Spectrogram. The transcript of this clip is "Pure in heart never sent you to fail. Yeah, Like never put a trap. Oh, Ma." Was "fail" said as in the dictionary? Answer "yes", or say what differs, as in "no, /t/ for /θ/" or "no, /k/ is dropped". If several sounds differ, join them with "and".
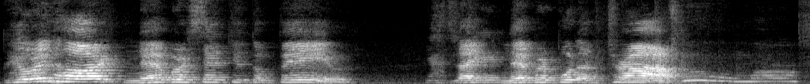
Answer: no, /p/ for /f/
